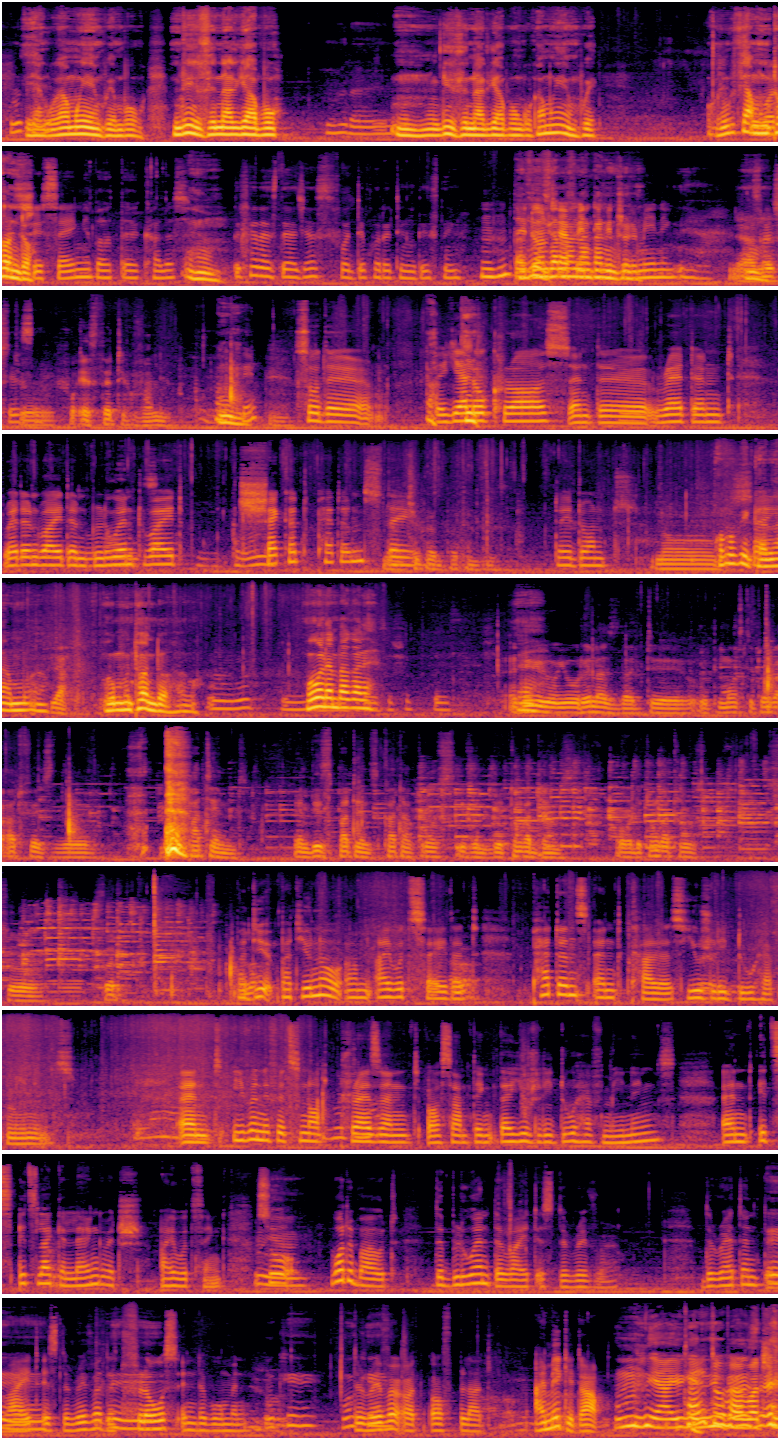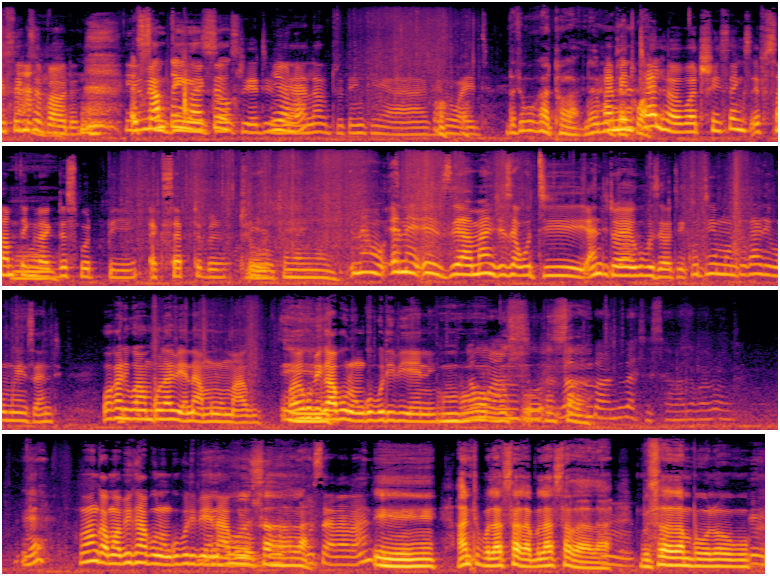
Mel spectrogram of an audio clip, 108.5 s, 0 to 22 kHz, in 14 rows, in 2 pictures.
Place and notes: BaTonga Museum, Binga, Zimbabwe - Janet and Luyando - colours of beets...
…. during our following conversation, Janet is putting on various artifacts and parts of a bride’s beets costume while she’s explaining and telling stories of rituals and customs.… towards the end of this long real-time take, she mentions also the women’s custom of placing red beets on the bed, indicating to her husband that she’s in her menstrual cycle … (this is the image that you can hear the painter Agness Buya Yombwe in Livingstone refer to…)
(in ChiTonga with summary translations)
12 November 2012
